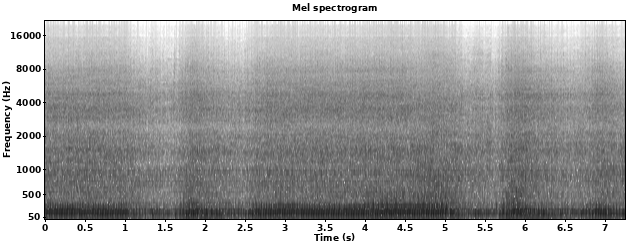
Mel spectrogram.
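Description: A Harley-Davidson Ironhead XLCR motorcycle engine while riding: a steady, loud, close rumble with rising and falling revs and a brief dip as the throttle shifts, with wind noise on top.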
